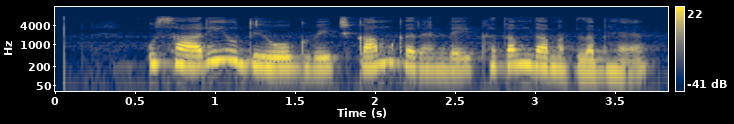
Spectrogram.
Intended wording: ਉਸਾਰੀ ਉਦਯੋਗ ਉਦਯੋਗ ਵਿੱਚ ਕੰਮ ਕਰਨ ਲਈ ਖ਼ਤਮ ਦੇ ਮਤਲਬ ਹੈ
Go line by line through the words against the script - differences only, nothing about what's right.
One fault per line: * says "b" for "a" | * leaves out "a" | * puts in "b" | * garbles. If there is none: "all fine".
* leaves out "ਉਦਯੋਗ"
* says "ਦਾ" for "ਦੇ"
